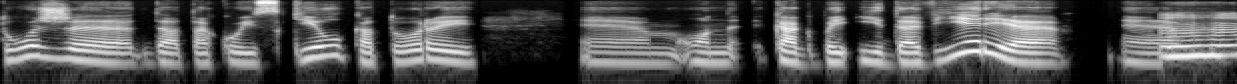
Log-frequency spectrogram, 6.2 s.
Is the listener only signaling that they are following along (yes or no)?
no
